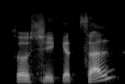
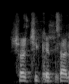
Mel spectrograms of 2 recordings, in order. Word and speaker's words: Xochiquétzal: haber recuerdo aparecen para ti en ti vale xochiquétzal es correcto del amor y de las flores muchas gracias siguen sacando ventaja no importa pero ha sacado guau impresionante pero sí que salgo como xochiquétzal es característica bueno ya lo pronunció xochiquétzal nos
